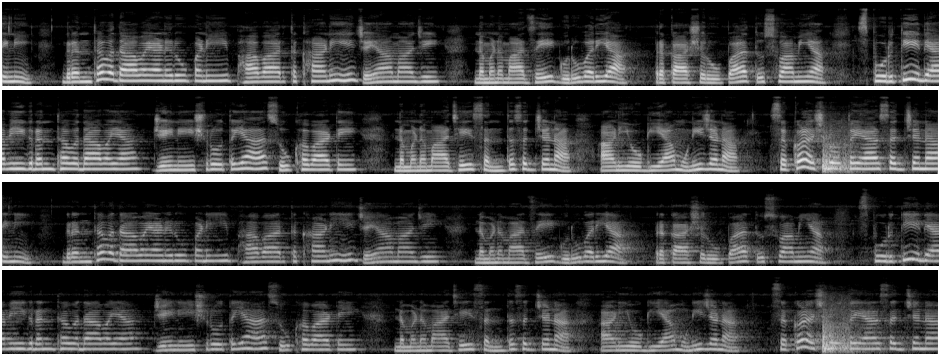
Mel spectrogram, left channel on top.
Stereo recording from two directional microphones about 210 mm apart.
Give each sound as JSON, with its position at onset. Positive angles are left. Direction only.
{"t": 0.6, "sound": "speech", "side_deg": 35}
